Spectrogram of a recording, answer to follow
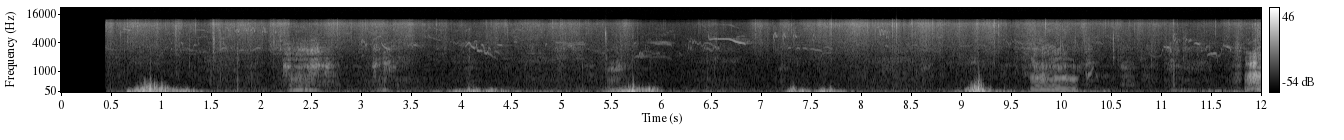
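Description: A Scottish Deerhound puppy and a whippet play-fighting, with short growls and grunts between several loud low thumps.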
